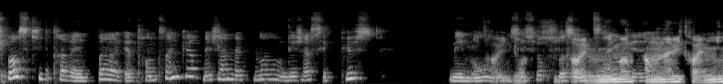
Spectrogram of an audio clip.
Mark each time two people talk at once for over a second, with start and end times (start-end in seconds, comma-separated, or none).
4.7-6.7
